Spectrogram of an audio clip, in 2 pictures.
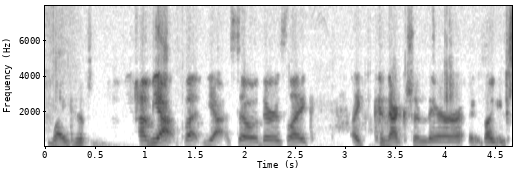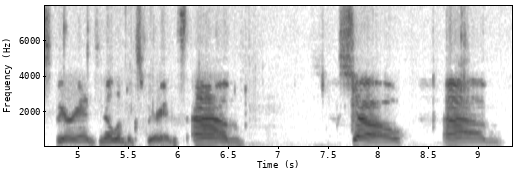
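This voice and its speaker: A woman's voice: fairly low pitch, steady tone, takes it slowly, fairly bright tone, no echo. Casting: woman guest, chatty and rambling, dry close sound, slightly muffled. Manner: chatty, many fillers and restarts, laughs often. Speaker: podcast guest. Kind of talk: casual chat.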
